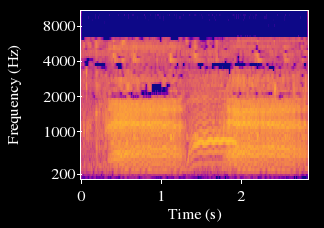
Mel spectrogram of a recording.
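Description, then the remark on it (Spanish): A goat bleats loudly in one long, quavering cry lasting nearly three seconds, its pitch wavering and briefly shifting partway through, with no one talking. “¿Y puedo hablar yo con la cabra? Por supuesto, hable usted un momentito con ella.”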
